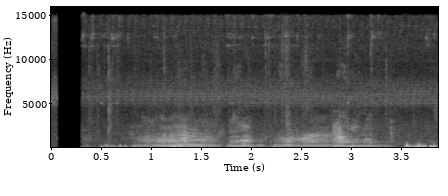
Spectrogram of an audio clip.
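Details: A Shiba Inu from a household group of Shibas greeting its owner home from hospital: low, moaning, wavering howl-like calls in three drawn-out bursts, rising and falling, with a person's voice close by.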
